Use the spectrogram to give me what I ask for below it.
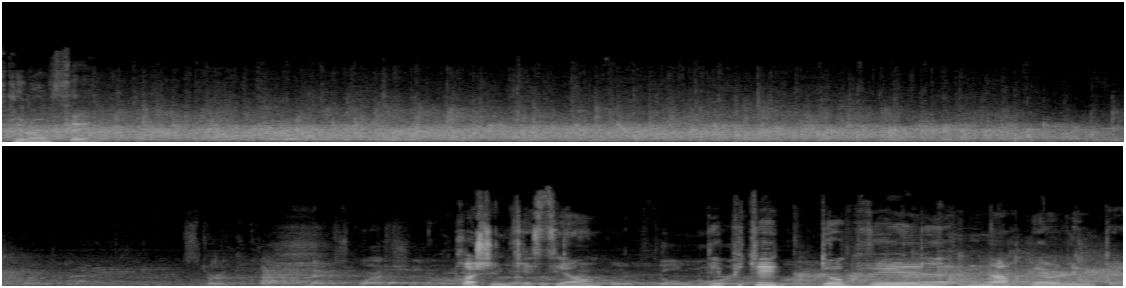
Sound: applause

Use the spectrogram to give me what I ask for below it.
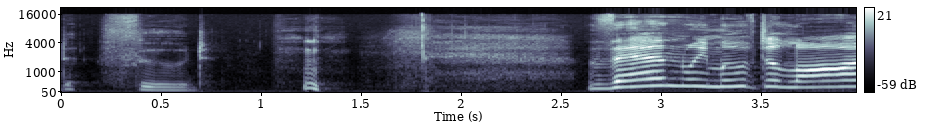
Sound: chuckling

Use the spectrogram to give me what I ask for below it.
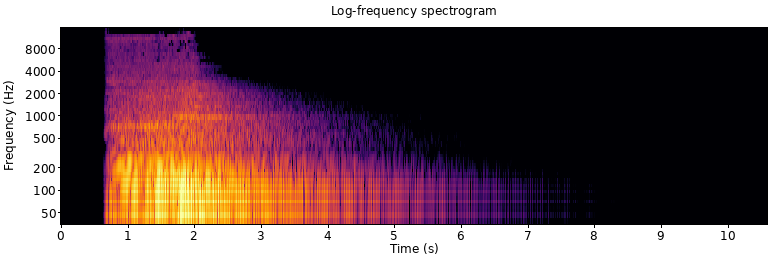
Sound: scary horror noise

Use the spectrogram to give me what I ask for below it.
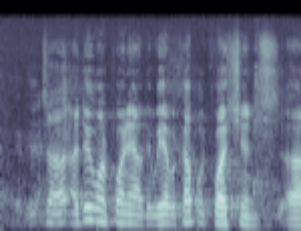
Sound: laughs

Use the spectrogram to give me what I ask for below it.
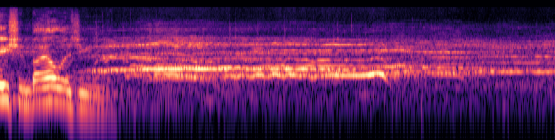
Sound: audience cheering and applauding

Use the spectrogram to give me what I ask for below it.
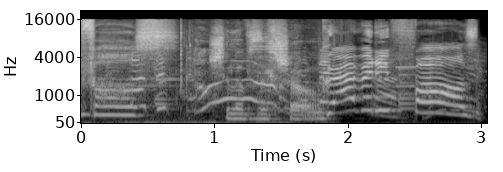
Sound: gasps

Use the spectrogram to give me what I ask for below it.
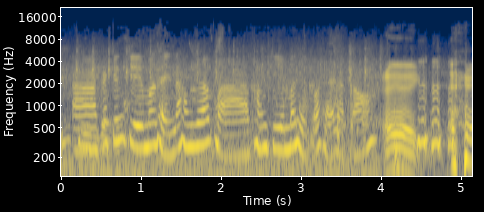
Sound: laugh

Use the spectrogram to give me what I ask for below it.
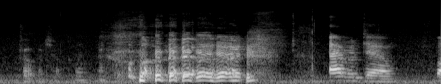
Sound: both laugh

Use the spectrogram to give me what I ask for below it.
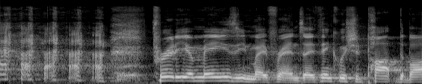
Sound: laughing

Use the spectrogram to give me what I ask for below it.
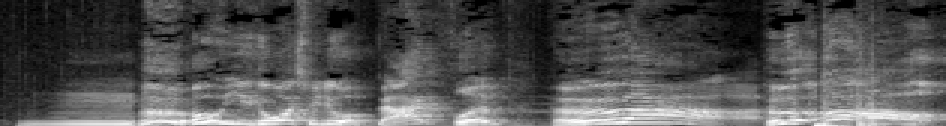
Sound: gasps; Mario groaning; grunting

